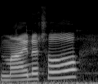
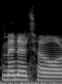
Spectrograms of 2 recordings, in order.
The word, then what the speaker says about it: minotaur: against the minotaur and i totally pronounced its name wrong and i realized afterwards that i said minotaur it's pronounced minotaur isn't it there we go got it right now so i apologize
